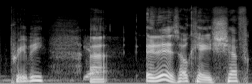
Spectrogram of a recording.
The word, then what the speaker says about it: Priebe: Is it pronounced Priebe? Priebe? Yeah. It is. Okay. Chef Craig Priebe, good morning.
